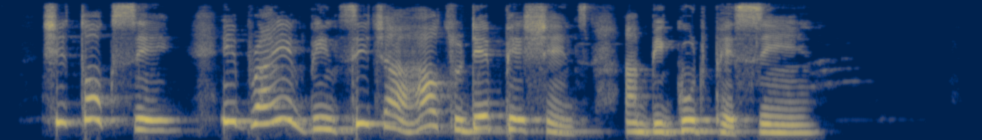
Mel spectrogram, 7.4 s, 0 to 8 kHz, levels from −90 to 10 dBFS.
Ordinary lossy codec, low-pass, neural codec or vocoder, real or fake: none; 7.2 kHz; none; real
